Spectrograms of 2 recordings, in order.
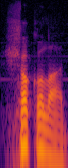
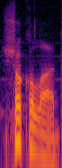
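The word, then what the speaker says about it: шоколад: is of the just the regular sh sound and this one is chocolad chocolad which sounds very similar to the English Chocolate and that's exactly what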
